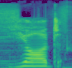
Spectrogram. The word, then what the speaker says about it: Yod: Yod, the 11th letter. It is pronounced as Y, as in U.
